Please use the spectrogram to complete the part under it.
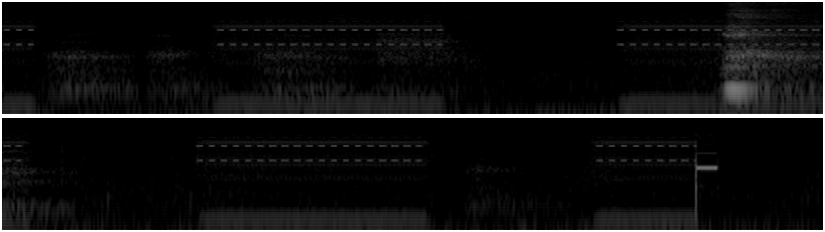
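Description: A telephone rings before being answered: several evenly spaced ring bursts repeat in a steady cycle. A brief snort-like noise cuts through one ring, and the last ring is cut short by a sharp click.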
